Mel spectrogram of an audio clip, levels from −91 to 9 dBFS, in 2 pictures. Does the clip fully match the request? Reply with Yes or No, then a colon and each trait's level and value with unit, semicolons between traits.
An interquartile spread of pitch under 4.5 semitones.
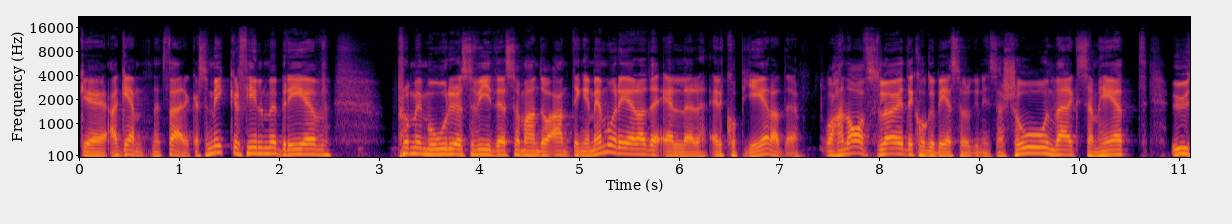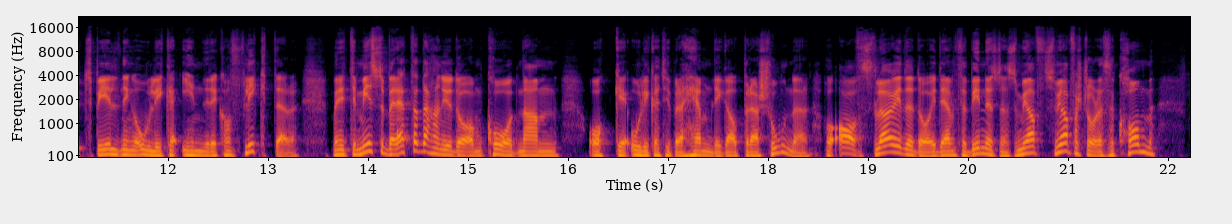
No: average, 4.9 semitones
